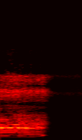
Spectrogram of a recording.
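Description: A single sheep bleats once, close and clear, a wavering call lasting about half a second in a quiet mountain farm setting, then silence.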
